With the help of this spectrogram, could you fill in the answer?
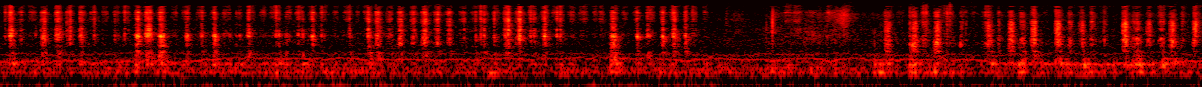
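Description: A wooden stylus scratches leaf and fur details into the coating of a black scratch-art card in a spiral book. Quick, dry, rasping strokes come in rapid, uneven bursts with a bright papery edge. A softer, steadier rasp fills a short lull midway before the sharp scratching picks up again.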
